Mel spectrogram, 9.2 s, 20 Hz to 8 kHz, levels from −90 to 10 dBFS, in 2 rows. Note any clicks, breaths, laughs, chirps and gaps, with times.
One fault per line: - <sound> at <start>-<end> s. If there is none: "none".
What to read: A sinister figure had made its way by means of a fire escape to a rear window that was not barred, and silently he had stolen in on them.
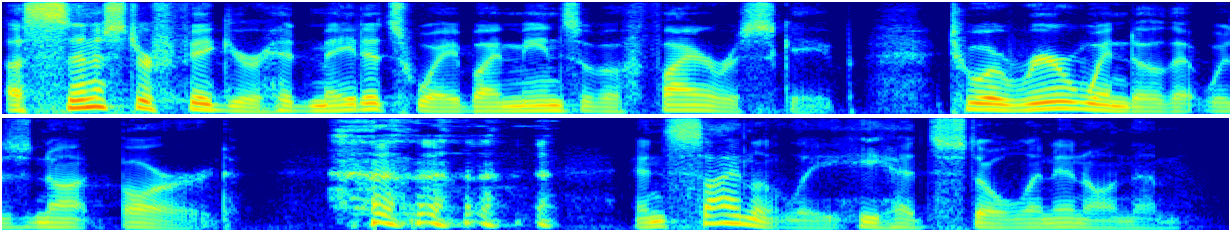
- laugh at 5.8-6.7 s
